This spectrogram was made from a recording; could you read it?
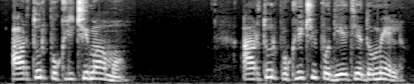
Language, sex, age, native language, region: Slovenian, female, 30-49, Slovenian, Central Slovenia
